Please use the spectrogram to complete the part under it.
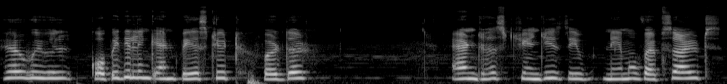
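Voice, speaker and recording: High-pitched woman teaching. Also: little pitch movement, slow pace, darkish tone, faint music behind. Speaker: coding tutorial host. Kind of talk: scripted screen-recorded tutorial narration.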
